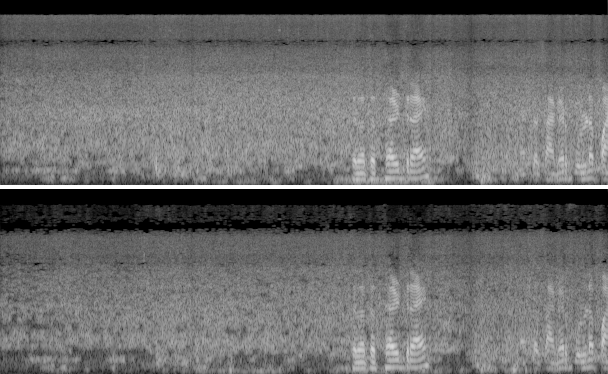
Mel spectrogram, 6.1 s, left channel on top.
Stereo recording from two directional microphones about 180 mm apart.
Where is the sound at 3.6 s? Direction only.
15° right (ahead or behind).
